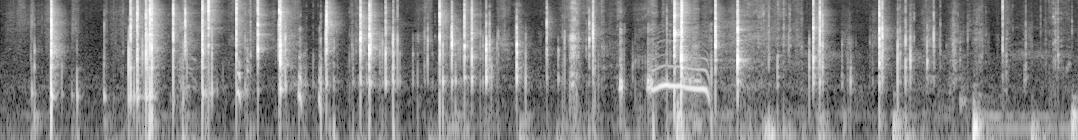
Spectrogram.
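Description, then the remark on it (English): Crisp metallic crinkling and crunching as a tin can is handled and crushed, with dense irregular snaps and pops running continuously, and a brief low hum near the end. “we're going to start with my favorite type of asthma. It's called the tin can.”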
